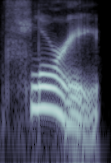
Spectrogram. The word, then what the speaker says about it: Flory: In 2017, Lorie formalized a business and she named her studio Flory and it rhymes with Lori and I love that.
